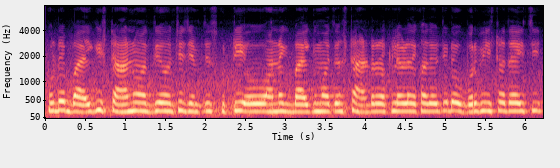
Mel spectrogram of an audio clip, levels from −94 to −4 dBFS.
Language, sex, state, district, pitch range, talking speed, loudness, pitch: Odia, male, Odisha, Sambalpur, 205-220 Hz, 210 wpm, -12 LUFS, 210 Hz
